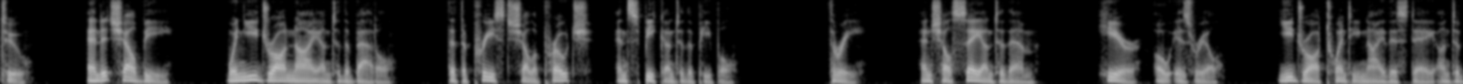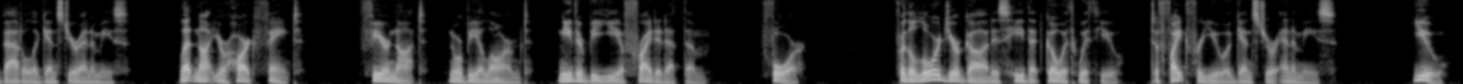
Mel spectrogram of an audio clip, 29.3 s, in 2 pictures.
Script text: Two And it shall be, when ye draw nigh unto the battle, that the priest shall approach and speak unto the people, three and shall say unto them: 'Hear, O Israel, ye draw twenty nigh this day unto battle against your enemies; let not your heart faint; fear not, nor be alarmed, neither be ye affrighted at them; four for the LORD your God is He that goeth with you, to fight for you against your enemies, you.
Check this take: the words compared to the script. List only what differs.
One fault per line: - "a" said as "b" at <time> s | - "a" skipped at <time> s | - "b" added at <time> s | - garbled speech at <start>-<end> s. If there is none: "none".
none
